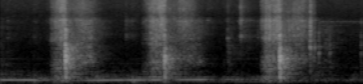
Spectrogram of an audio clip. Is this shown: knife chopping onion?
yes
